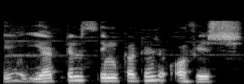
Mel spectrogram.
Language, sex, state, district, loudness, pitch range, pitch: Bengali, male, West Bengal, Dakshin Dinajpur, -15 LUFS, 140-175 Hz, 150 Hz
